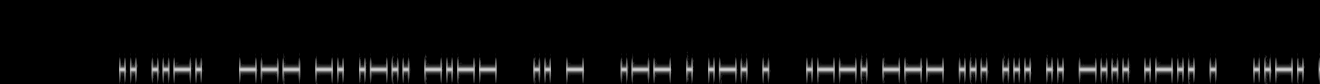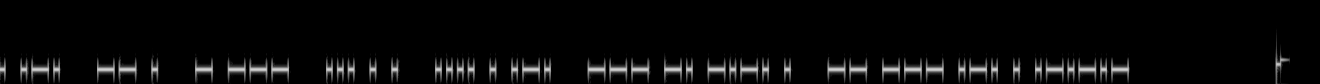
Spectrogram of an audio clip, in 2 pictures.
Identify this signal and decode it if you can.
Morse code, heard as a keyed tone, about 22 wpm, 700 Hz. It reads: IF ONLY IT WERE POSSIBLE FER ME TO SEE HER ONCE MORE.
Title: Sentences from Top 500 Words and Abbreviations 22wpm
